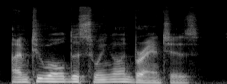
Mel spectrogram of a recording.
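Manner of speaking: plain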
